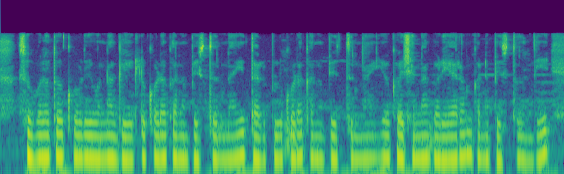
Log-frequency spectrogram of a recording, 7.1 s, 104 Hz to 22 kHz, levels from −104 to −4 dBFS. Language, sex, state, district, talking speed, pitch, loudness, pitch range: Telugu, female, Telangana, Hyderabad, 110 wpm, 170 Hz, -20 LUFS, 165-175 Hz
